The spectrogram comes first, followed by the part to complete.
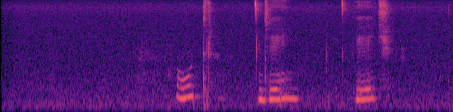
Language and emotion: Russian, sad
